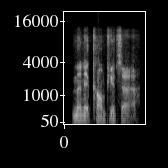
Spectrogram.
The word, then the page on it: Minicomputer: British English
